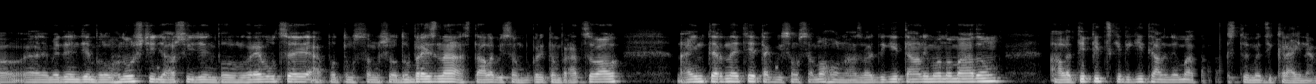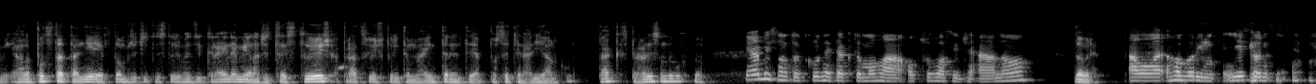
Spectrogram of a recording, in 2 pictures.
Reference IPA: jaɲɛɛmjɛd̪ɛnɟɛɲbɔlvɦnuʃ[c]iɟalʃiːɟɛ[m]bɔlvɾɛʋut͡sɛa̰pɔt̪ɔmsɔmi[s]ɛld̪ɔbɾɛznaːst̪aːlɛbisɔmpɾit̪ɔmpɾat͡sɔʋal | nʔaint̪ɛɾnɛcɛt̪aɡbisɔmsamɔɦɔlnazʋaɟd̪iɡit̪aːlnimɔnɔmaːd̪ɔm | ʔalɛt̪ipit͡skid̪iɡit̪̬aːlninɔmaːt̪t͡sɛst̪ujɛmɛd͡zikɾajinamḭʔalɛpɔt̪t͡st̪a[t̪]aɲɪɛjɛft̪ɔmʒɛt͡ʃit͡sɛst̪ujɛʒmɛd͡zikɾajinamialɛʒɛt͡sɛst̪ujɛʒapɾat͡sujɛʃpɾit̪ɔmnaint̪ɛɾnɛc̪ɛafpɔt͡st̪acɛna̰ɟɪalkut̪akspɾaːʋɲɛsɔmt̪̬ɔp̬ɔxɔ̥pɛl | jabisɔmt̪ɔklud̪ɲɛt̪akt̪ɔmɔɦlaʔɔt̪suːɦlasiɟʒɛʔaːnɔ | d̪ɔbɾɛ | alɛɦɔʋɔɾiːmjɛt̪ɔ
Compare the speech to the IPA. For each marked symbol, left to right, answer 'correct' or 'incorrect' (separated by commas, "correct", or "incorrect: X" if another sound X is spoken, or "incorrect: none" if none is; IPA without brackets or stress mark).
correct, incorrect: ɲ, incorrect: ʃ, correct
